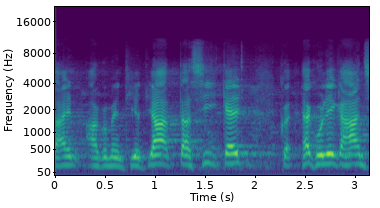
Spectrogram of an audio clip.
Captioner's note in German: Zurufe von der CDU und der FDP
